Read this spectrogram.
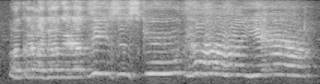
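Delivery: very high cartoon sidekick squeal; excited high-pitched cartoon stoner; Shaggy from Scooby-Doo. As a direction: push it way up into a cartoon voice. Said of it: "How about Shaggy from Scooby-Doo?".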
